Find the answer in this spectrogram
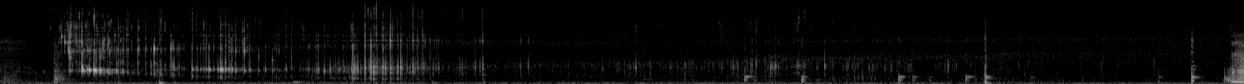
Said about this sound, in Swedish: Vad konstigt intensivt var det. Upphällning av en öl. allting bara stannar upp.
